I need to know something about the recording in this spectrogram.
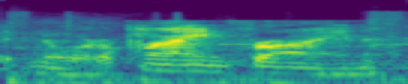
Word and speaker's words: norepinephrine: It releases large amounts of serotonin, dopamine, and norepinephrine. That's the correct pronunciation.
